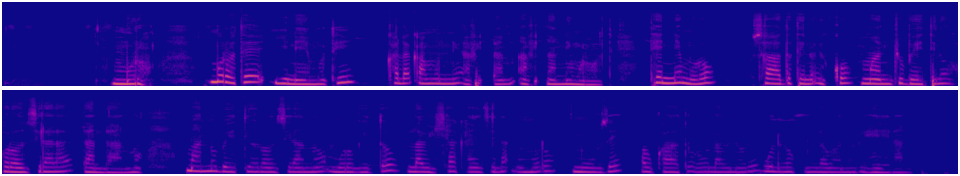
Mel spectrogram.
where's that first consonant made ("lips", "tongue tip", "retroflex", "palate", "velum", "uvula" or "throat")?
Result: lips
